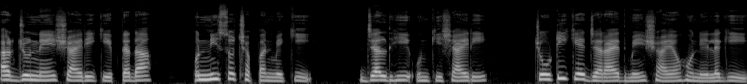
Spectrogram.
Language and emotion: Urdu, neutral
